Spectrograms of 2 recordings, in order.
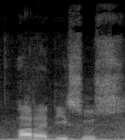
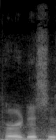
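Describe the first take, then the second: First: The name is pronounced with Spanish sounds. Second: The name is pronounced with English sounds. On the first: This is the proper pronunciation of the name. "but Paradisus" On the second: This is the everyday name most visitors use. "I call it Paradisus so you guys all understand me"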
